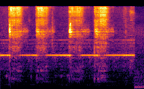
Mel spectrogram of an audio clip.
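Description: MIG welder arc on steel running in several short bursts with brief gaps, as in stitch or tack welding. A steady high whine runs underneath, and both stop abruptly at the end.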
